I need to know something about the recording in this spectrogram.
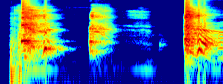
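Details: Three short, harsh coughs from a young child in a quiet room, acted for a home cold-and-cough remedy demonstration. Cough.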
